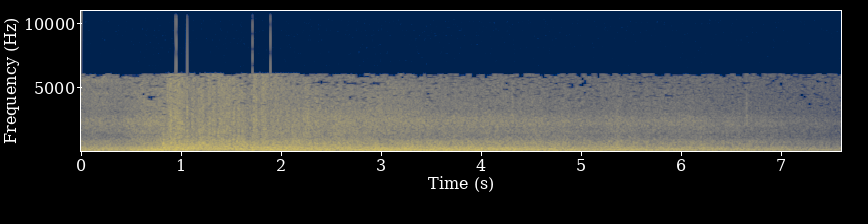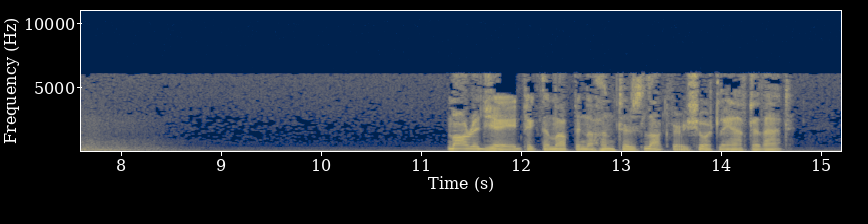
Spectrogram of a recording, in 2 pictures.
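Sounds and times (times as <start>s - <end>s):
massive explosion with a deep thundering roar: 0.0s - 8.5s
speech: 11.3s - 14.8s.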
